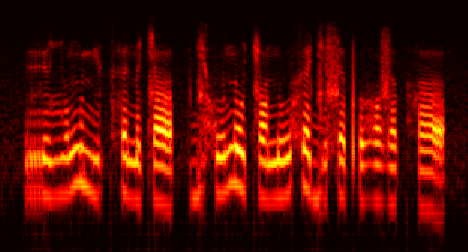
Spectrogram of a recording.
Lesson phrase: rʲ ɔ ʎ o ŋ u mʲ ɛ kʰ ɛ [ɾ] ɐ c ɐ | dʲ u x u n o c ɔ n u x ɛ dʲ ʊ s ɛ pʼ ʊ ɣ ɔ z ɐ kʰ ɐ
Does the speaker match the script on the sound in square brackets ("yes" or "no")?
no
